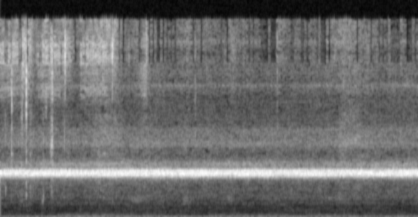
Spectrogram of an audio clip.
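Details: A continuous piercing insect trill fills an autumn night by a campfire during camping season, with a few light ticks and a soft low background hum.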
